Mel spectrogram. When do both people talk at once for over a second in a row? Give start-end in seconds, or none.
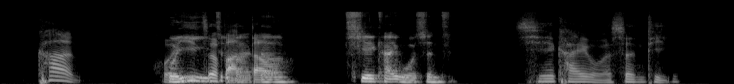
1.6-2.9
